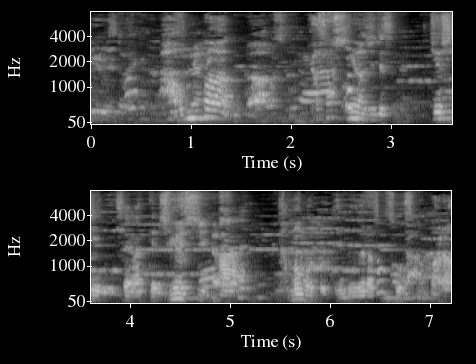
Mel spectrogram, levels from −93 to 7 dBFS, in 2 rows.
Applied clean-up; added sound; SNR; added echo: classical method log-MMSE.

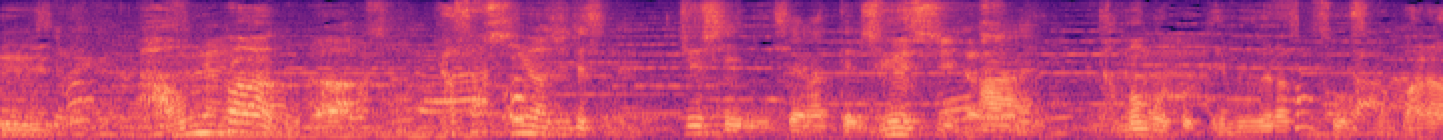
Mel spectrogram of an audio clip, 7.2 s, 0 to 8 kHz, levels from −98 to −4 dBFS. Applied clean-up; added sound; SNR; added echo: none; Bark; 15 dB; none.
